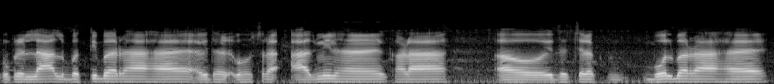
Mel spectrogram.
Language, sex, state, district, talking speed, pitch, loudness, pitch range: Hindi, male, Jharkhand, Palamu, 140 wpm, 125 Hz, -15 LUFS, 115-125 Hz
